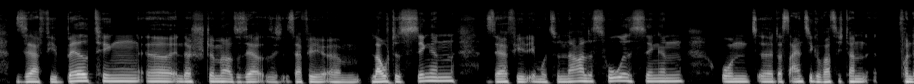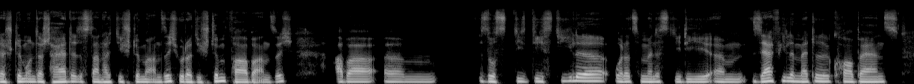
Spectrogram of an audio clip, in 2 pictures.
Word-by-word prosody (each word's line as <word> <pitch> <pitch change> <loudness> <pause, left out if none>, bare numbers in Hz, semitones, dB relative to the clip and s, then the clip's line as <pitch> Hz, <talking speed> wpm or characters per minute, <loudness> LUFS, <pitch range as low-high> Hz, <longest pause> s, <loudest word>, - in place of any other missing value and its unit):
sehr 120 +1 +1
viel 115 -1 -5
Belting, 145 +2 +3
äh, 135 -2 +2
in 130 - -3
der 130 - +2
Stimme, 130 +1 -1
also, 115 -3 -2
sehr, 120 +2 0
äh, - - -10
sich 110 -2 -8
sehr 120 -1 -3
viel, 120 0 -1
ähm, 110 -1 -3
lautes 125 0 +1
Singen, 165 +2 +1 0.3
sehr 125 +2 +1
viel 120 -1 -2
emotionales 130 +4 -2
hohes 155 -2 0
Singen. 145 +1 -1 0.3
Und, 130 -1 0
äh, 125 -1 0
das 125 -1 -3
Einzige, 130 0 -1
was 120 +1 +1
sich 130 - -10
dann 130 -1 0 0.3
von 125 - +1
der 125 - +4
Stimme 130 +2 +1
unterscheidet, 120 0 +2
ist 120 - -4
dann 120 -2 +2
halt 110 0 +1
die 120 - -2
Stimme 120 0 0
an 110 0 -2
sich 140 +2 +1
oder 115 -2 +4
die 105 -1 -3
Stimmfarbe 115 -6 +2
an 110 - -3
sich. 135 +5 -4 0.4
Aber, 125 0 0
ähm, 120 -1 -3 0.4
so 135 -3 +2
Sti 130 +2 -3
die 130 +1 -2
Stile 155 +3 +3
oder 130 -2 +1
zumindest 125 -1 -1
die 120 - -1
die, 120 +1 +1
ähm 120 -2 -2
sehr 140 +3 +3
viele 155 -3 0
Metal 135 +1 +2
Core 130 -2 0
Bands, 120 0 0
125 Hz, 195 wpm, -23 LUFS, 120-140 Hz, 0.4 s, der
